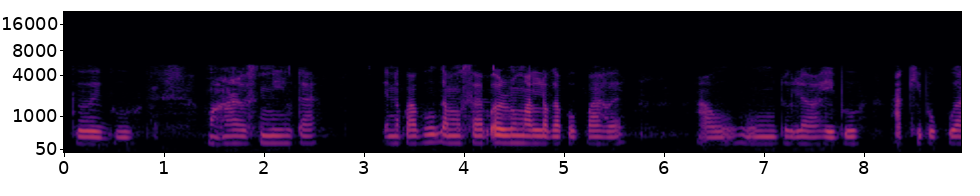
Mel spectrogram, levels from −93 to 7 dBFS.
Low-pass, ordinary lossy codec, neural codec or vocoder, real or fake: 5.4 kHz; AAC, 48 kbps; none; real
